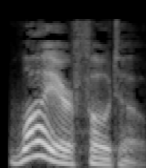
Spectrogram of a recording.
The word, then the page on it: wirephoto: British English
